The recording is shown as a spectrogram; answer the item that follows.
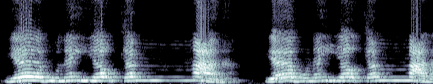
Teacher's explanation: الباء تخرج من الشفتين والميم أيضا من الشفتين، لكن للباء صفات وللميم صفات أخرى. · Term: إضغام متجانسين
